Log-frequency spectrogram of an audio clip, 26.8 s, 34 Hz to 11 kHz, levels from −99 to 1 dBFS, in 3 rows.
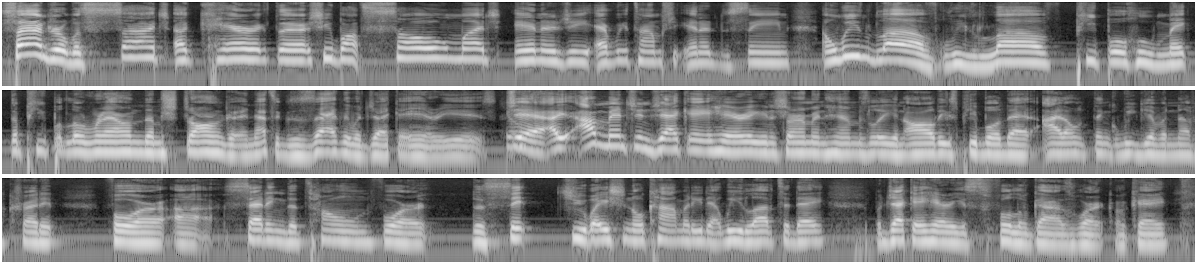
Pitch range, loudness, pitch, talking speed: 135-180 Hz, -21 LUFS, 150 Hz, 185 wpm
